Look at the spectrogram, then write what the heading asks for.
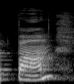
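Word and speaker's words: palm: उदाहरण के तौर पर पाम इसको पालम नहीं पाम पढ़ेंगे। यहां पर एल के इधर पहले ए है बाद में एम है तो यह पाम हो जाएगा।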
